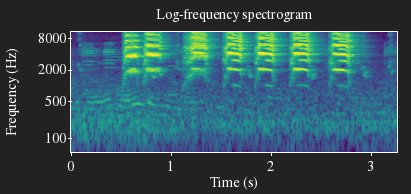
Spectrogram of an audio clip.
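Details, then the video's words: A pet African grey parrot gives six loud, harsh squawks in a steady series, each about a third of a second long, after a few soft, low whistled notes at the start. "African Grey Parrot"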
